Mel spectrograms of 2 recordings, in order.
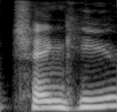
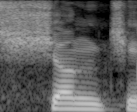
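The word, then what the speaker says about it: Shang-Chi: mcguire what's that one changi or something or actually you know it's pronounced shangchi i believe that's been getting a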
